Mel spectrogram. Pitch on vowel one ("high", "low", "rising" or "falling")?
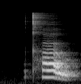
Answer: falling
